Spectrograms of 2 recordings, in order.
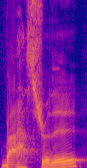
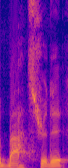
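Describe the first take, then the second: First: «بحث شده» repeated with stress on «شده» and a rising end; insisting with a rise. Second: «بحث شده» settled low like a plain fact; stating it low. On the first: Husband insisting it was only a discussion, stressed rising. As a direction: lift «شده» to drive the correction home. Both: Real, not acted. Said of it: "دعوا نشده".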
